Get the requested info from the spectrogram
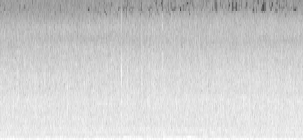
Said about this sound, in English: Suddenly, the creek begins to pick up speed as it roils its way over several small drops.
